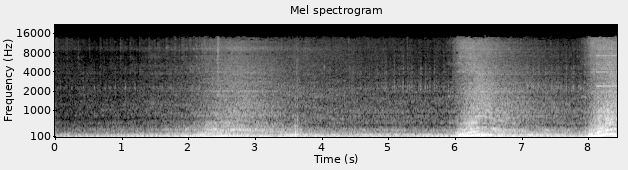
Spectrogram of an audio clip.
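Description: Nissan Skyline C110 'Kenmeri' L-series engine running, heard from inside the cabin. It picks up a little about two seconds in, then is blipped twice, about six and eight seconds in, with quick revs that rise and fall straight back.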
